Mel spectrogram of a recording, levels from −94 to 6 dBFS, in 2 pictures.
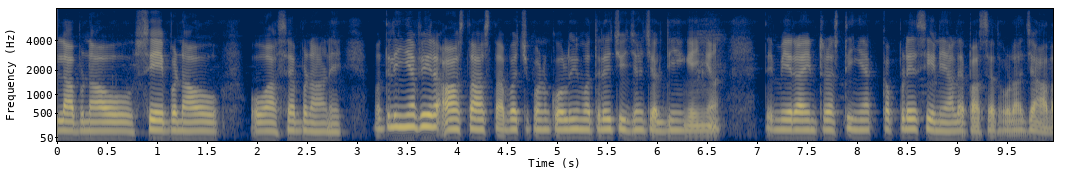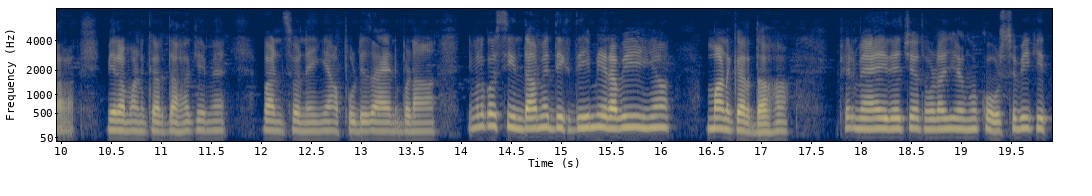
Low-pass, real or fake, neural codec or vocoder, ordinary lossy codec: none; real; none; none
